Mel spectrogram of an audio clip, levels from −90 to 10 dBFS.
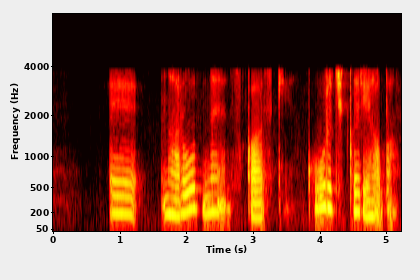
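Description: Throughout the recording the speech has passed through the iLBC codec, a narrowband VoIP coder that handles each 20 ms frame independently, which fits its 15.2 kbps mode. Everything above 4 kHz has been discarded, so sibilants and consonant detail are dulled. The excitation is rebuilt frame by frame without drawing on the previous one, which gives the speech a plainly audible rough, slightly synthetic quality.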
